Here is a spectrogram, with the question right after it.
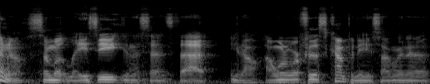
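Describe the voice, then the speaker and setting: A man with a very deep, low voice and a bright, sharp tone talks at a fairly quick pace. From Canada, Halifax, Nova Scotia. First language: French. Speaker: PR and sports agency entrepreneur. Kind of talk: casual chat.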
